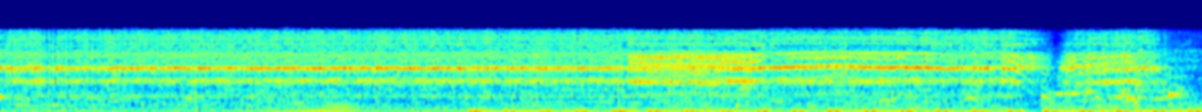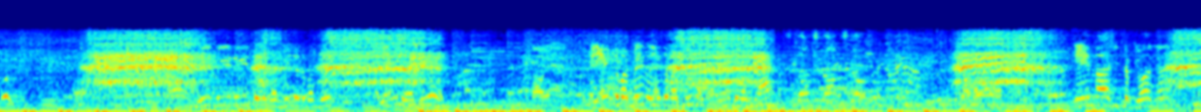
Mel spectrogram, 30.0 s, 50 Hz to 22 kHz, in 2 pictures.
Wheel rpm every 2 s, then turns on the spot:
160, 160, 160, 160, 160, 160, 110, 30, 90, 70, 30, 30, 40, 60, 30.
24-26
